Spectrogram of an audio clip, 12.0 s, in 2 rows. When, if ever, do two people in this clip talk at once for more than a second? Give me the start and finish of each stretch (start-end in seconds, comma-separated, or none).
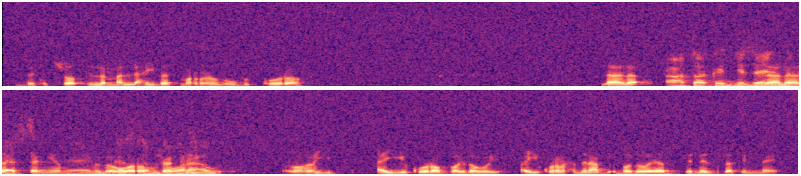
5.7-7.5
